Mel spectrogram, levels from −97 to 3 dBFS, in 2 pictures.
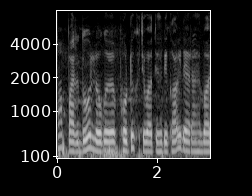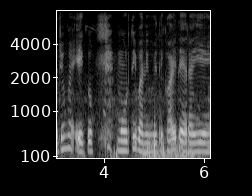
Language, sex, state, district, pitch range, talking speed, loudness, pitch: Hindi, female, Maharashtra, Aurangabad, 185-200 Hz, 205 wpm, -29 LUFS, 195 Hz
